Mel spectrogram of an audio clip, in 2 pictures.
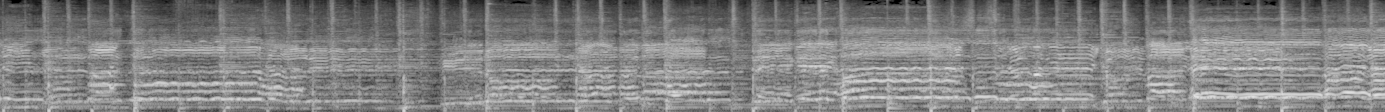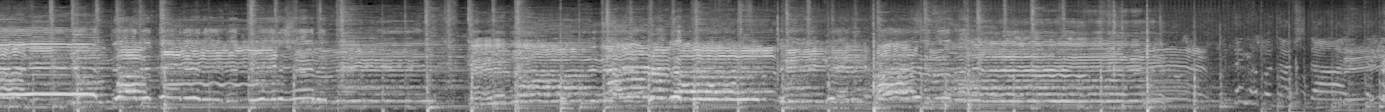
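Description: A small group singing a worship song, accompanied by two strummed acoustic guitars and a djembe struck by hand.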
